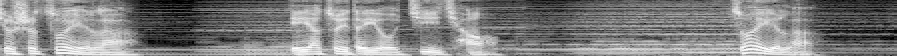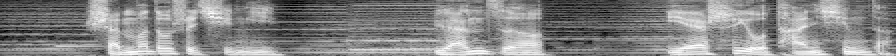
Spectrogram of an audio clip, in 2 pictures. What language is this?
Chinese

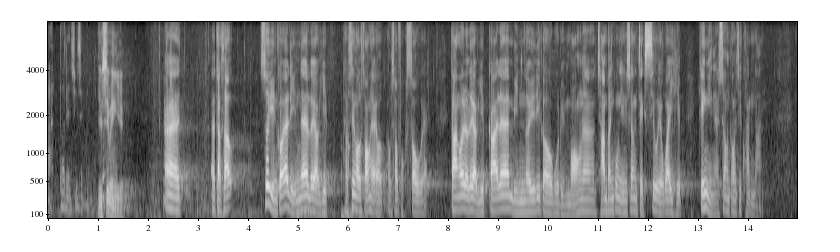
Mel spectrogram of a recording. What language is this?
Cantonese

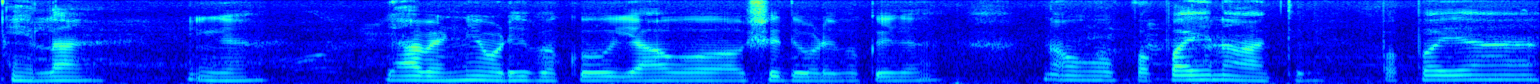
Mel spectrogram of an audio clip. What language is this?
Kannada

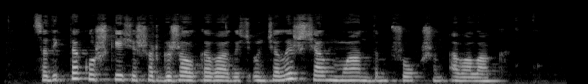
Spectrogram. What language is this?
Mari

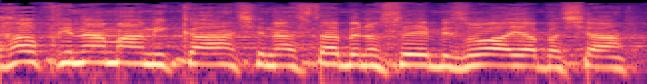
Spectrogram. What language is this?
Hebrew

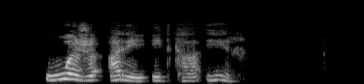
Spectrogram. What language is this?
Latvian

